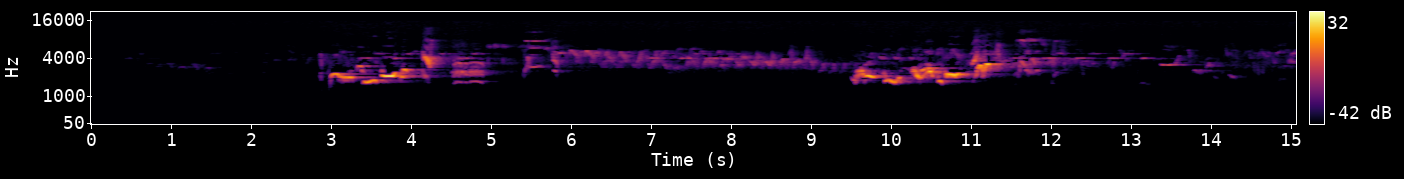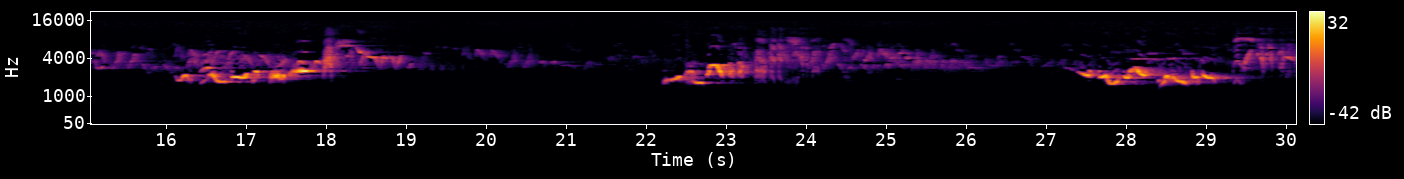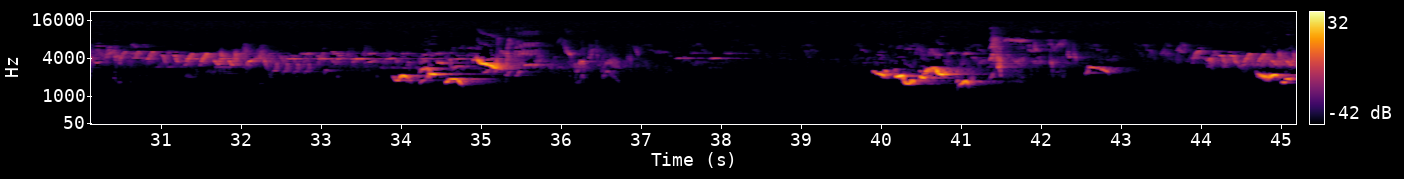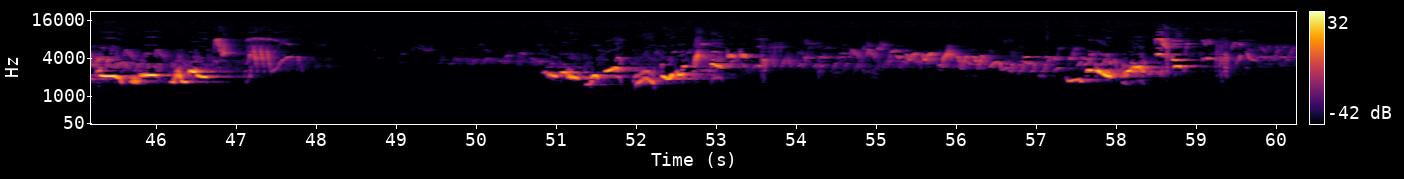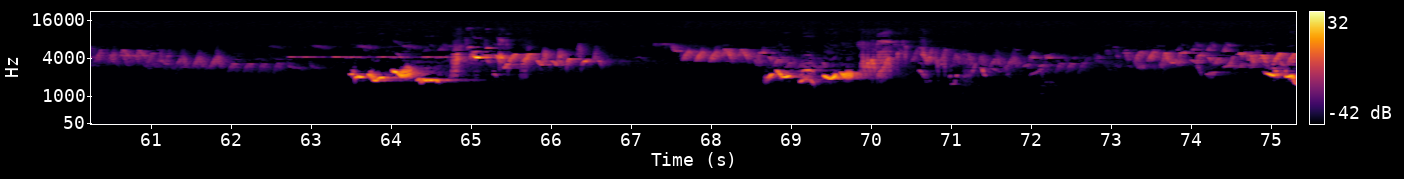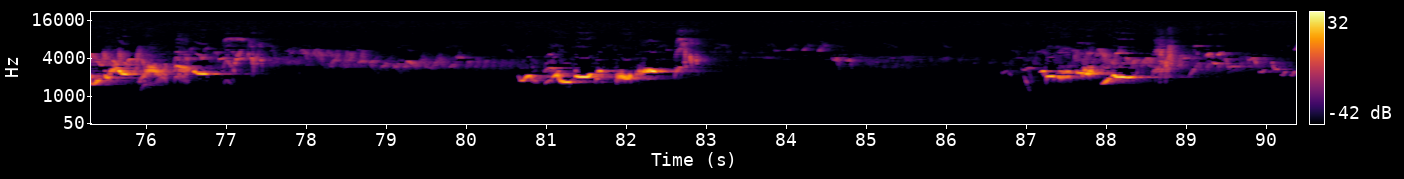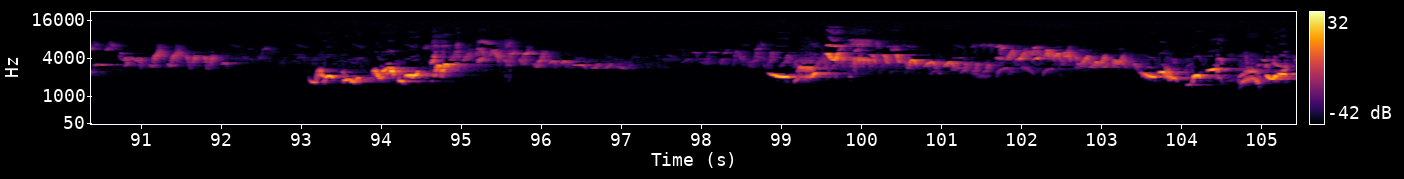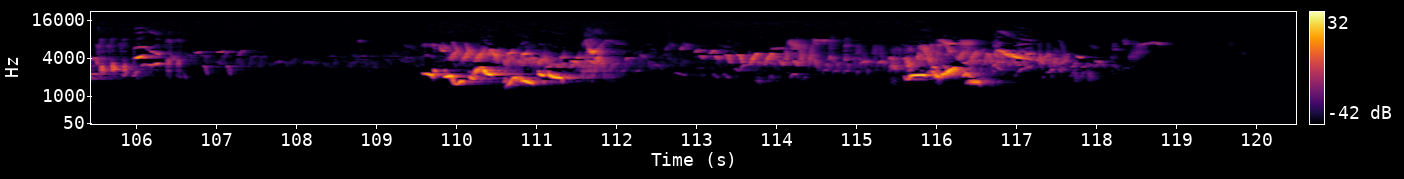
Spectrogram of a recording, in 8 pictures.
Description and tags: Blackbird in forest
Recorded in southern Sweden in the forest by a Zoom H2.
birds, birdsong, forest, Blackbird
